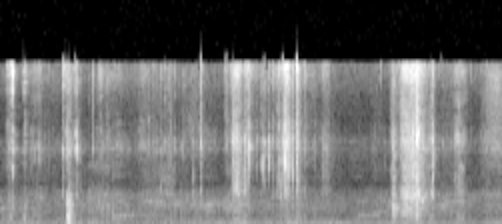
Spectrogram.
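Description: Clear plastic film wrapped on a new router crinkling in short bursts as it is handled and turned over, with one sharp click or knock under a second in, the loudest sound.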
